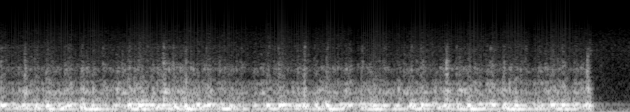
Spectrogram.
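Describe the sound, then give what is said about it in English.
An old small plane carrying two people drones steadily at a low, buzzing pitch as it comes down to land, holding even and loud for about three seconds before abruptly dropping off near the end. “I can see quite well that there are two people in that plane, and one of them's your son”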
